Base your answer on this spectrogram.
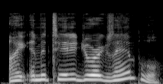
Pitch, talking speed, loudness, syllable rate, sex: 200 Hz, 145 wpm, -15 LUFS, 6.2 syllables/s, male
